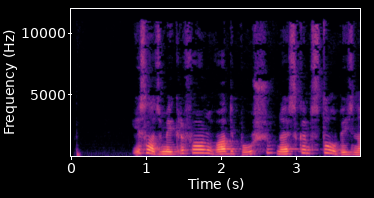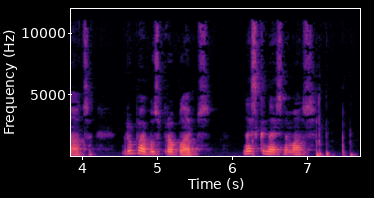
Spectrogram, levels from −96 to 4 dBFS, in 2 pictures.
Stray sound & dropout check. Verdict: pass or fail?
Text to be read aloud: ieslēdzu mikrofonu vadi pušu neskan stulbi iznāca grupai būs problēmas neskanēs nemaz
pass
